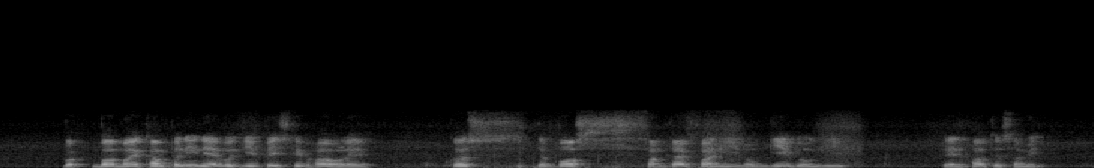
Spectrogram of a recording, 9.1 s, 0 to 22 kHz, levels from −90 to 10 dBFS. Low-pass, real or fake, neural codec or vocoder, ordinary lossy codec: none; real; none; none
